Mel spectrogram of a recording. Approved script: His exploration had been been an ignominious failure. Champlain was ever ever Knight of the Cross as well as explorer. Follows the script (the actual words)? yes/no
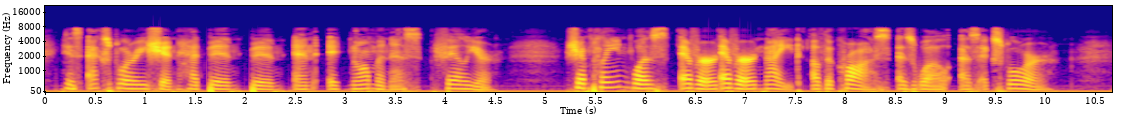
yes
